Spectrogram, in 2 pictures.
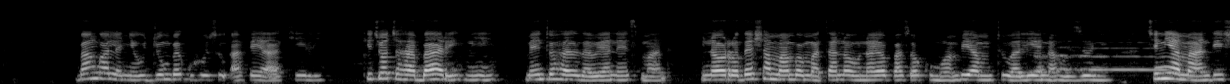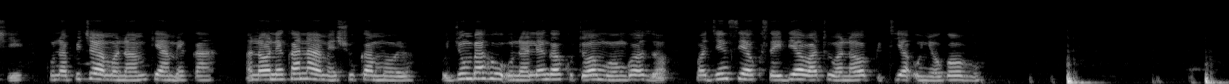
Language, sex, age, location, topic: Swahili, female, 25-35, Nairobi, health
